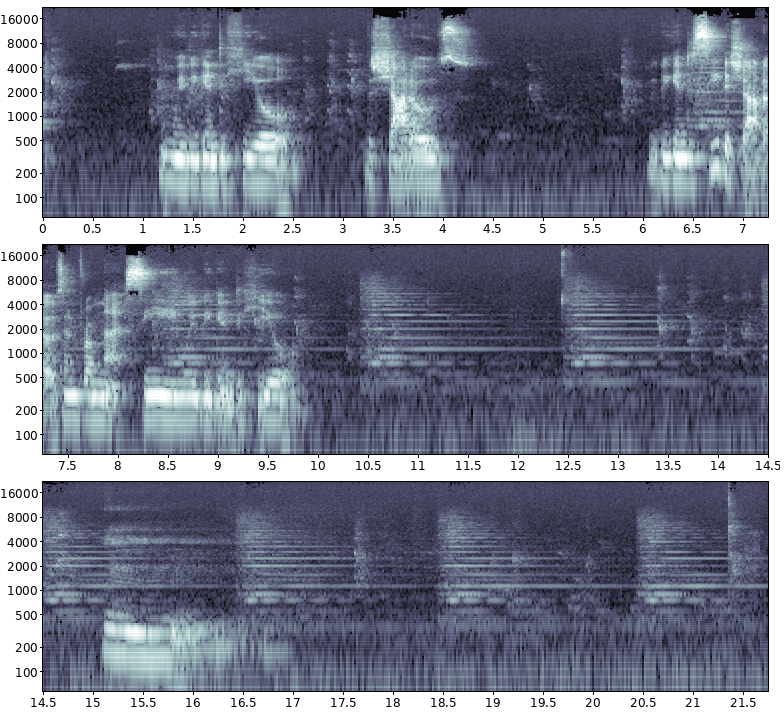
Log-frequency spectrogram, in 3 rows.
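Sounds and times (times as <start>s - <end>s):
speech: 1.2s - 4.2s, 6.0s - 9.9s, 15.1s - 15.9s
church bells ringing: 6.6s - 15.2s, 16.2s - 21.7s.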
